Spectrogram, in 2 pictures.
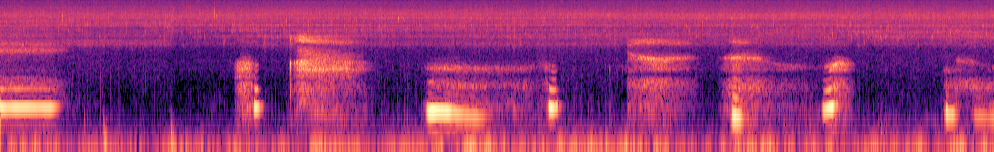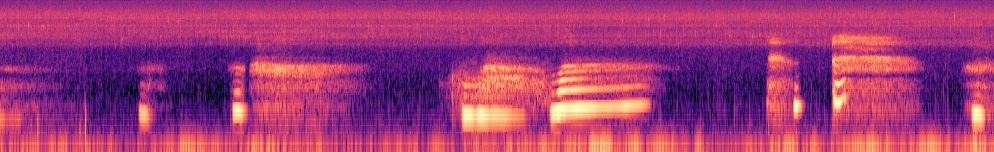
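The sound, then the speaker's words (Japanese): Foam in an ear fizzes and crackles in a steady, soft hiss during ear cleaning, broken by brighter bursts of popping and squelching that come and go irregularly over the whole stretch, with no talking. “シュワーシュワー、パチパチ。”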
